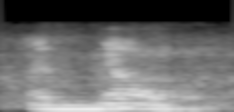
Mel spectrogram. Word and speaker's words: annul: And then the word annul. Annul. Annul. Annul. And annul. Annul. Yes, annul. It's accent on the second syllable.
